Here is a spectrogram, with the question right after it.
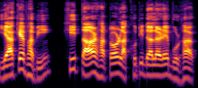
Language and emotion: Assamese, neutral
